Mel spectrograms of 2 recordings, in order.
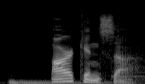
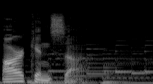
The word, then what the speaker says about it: Arkansas: say it all together Arkansas one more time Arkansas now let's split the word into syllables and then pronounce each syllable one by one are can so thank you for joining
